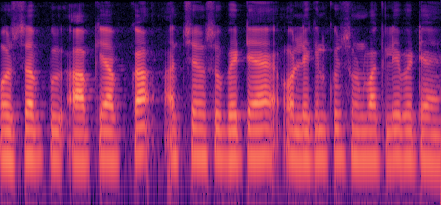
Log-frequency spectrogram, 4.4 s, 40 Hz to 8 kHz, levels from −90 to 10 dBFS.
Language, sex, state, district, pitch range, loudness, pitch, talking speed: Rajasthani, male, Rajasthan, Nagaur, 130-140 Hz, -19 LUFS, 135 Hz, 165 wpm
